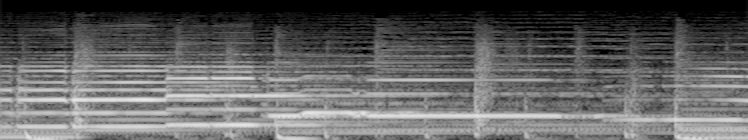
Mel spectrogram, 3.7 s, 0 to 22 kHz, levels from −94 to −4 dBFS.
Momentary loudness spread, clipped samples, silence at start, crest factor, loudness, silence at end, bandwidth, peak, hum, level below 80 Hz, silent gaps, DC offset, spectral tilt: 11 LU; under 0.1%; 0 s; 14 dB; -16 LUFS; 0 s; 12 kHz; -4 dBFS; none; -30 dBFS; none; under 0.1%; -5.5 dB/octave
